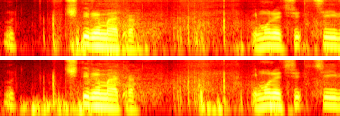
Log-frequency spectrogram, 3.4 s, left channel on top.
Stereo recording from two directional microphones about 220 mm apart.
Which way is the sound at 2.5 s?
10° right (ahead or behind).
